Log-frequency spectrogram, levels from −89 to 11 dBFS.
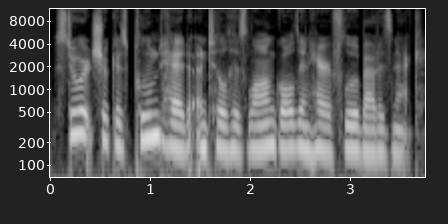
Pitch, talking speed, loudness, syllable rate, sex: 175 Hz, 225 wpm, -16 LUFS, 5.0 syllables/s, female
